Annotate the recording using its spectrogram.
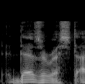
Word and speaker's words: Deserest: And Desirest, I guess, is perhaps the better way to pronounce that. D-E-S-E-R-E-S-T. Desirest Motel.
